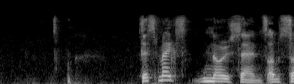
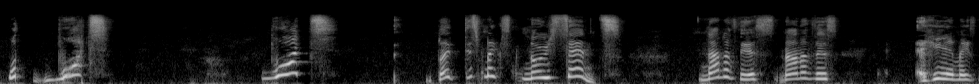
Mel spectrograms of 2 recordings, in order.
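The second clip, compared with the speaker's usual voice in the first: incredulous; 13 semitones higher, slower than usual. Real, not acted. Reader baffled by story's new characters.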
